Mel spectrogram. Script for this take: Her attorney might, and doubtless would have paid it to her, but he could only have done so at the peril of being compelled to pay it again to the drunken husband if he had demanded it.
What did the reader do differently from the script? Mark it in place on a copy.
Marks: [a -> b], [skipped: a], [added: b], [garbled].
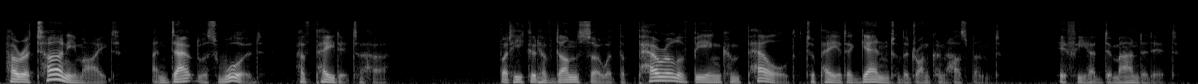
Her attorney might, and doubtless would have paid it to her, but he could [skipped: only] have done so at the peril of being compelled to pay it again to the drunken husband if he had demanded it.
